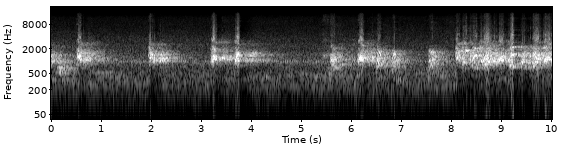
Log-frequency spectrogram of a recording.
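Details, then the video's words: On September 21, 2019, sharp single dog barks ring out every second or two with quiet gaps and a few clicks between them, then many dogs break into a continuous, overlapping barking chorus near the end. "The Barking Lot"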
